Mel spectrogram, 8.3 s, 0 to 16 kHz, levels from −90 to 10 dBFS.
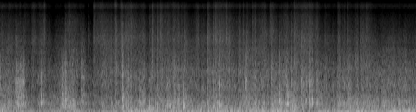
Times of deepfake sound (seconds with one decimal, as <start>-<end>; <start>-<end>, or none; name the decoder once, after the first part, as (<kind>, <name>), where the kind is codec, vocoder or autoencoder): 0.0-8.3 (autoencoder, DAC-VAE)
